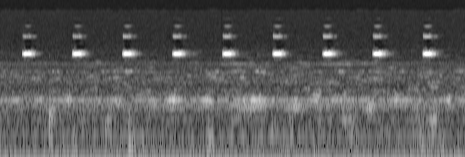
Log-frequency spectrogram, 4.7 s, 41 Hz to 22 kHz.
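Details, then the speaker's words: JIANSHUN 6 kW inverter at about 6–6.2 kW load running a 3 kW EV charger and heater: short sharp high beeps about twice a second, its near-full-load warning, with fans barely running. "Let's see how much it beeps. Oh, there you go. You can hear it beeping. 6.2 kW. 6 kW on the inverter."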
